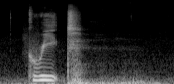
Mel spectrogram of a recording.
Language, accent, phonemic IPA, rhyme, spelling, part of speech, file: English, US, /ɡɹiːt/, -iːt, greet, verb / adjective / noun, En-us-greet.ogg
- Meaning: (verb) 1. To welcome in a friendly manner, either in person or through another means such as writing 2. To arrive at or reach, or meet 3. To accost; to address 4. To meet and give salutations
